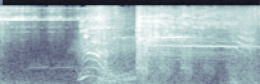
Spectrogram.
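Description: Metal chains shatter with a loud crash.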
